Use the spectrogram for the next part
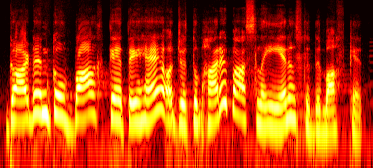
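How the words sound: It is said loudly in an angry tone.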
